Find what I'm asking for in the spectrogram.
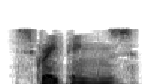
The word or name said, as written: scrapings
